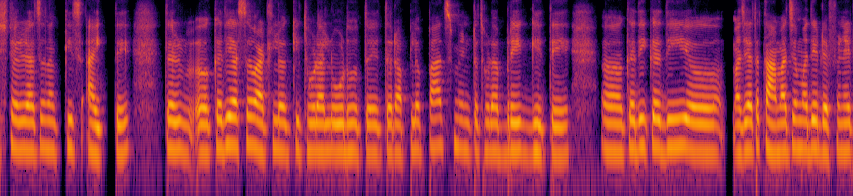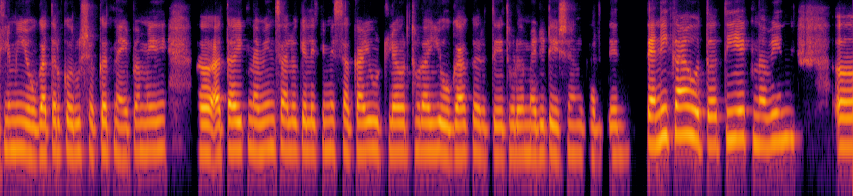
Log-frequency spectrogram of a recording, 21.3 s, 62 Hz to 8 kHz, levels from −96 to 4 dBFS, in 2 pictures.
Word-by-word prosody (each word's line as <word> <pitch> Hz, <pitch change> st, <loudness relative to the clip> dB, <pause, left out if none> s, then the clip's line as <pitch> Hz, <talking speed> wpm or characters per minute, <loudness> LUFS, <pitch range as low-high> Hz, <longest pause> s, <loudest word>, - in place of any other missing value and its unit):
शरीराचं 200 Hz, -1 st, 0 dB
नक्कीच 195 Hz, +1 st, -3 dB
ऐकते. 180 Hz, +1 st, -1 dB, 0.5 s
तर 200 Hz, -1 st, +3 dB, 0.2 s
अ, 185 Hz, 0 st, +3 dB
कधी 210 Hz, +2 st, +3 dB
असं 220 Hz, +1 st, +3 dB
वाटलं 195 Hz, -1 st, +2 dB
की 200 Hz, -, -4 dB
थोडा 190 Hz, 0 st, +2 dB
लोड 185 Hz, 0 st, +1 dB
होत 185 Hz, -1 st, -3 dB
आहे 180 Hz, -1 st, 0 dB
तर 185 Hz, 0 st, 0 dB
आपलं 180 Hz, +2 st, -2 dB
5 215 Hz, 0 st, -1 dB
मिनिटं 195 Hz, -3 st, -6 dB
थोडा 190 Hz, 0 st, 0 dB
ब्रेक 190 Hz, -2 st, 0 dB
घेते. 175 Hz, -1 st, -1 dB, 0.5 s
अ, 200 Hz, -, -4 dB, 0.3 s
कधी-कधी 210 Hz, 0 st, +1 dB, 0.2 s
अ, 195 Hz, -, +4 dB, 0.5 s
म्हणजे 185 Hz, +2 st, +2 dB
आता 205 Hz, +2 st, +2 dB
कामाच्यामध्ये 195 Hz, +1 st, +3 dB
डेफिनेटली 190 Hz, +2 st, -2 dB
मी 200 Hz, 0 st, -2 dB
योगा 180 Hz, 0 st, +2 dB
तर 195 Hz, -, +1 dB
करू 185 Hz, 0 st, 0 dB
शकत 190 Hz, +1 st, -1 dB
नाही 170 Hz, -2 st, -3 dB
पण 190 Hz, 0 st, -4 dB
मी 195 Hz, +1 st, -3 dB, 0.5 s
अ, 185 Hz, -, +4 dB
आता 185 Hz, +1 st, +5 dB
एक 195 Hz, +1 st, 0 dB
नवीन 195 Hz, +2 st, -2 dB
चालू 195 Hz, -2 st, -1 dB
केलं, 195 Hz, -1 st, -1 dB
की 195 Hz, -, -7 dB
मी 200 Hz, 0 st, -4 dB
सकाळी 190 Hz, 0 st, 0 dB
उठल्यावर 190 Hz, -1 st, 0 dB
थोडा 195 Hz, -1 st, -1 dB
योगा 185 Hz, -1 st, +2 dB
करते, 175 Hz, -2 st, -3 dB
थोडं 180 Hz, 0 st, -3 dB
मेडिटेशन 180 Hz, 0 st, -3 dB
करते. 175 Hz, +1 st, -6 dB, 0.3 s
त्यांनी 230 Hz, +4 st, +6 dB
काय 285 Hz, 0 st, +7 dB
होतं 245 Hz, -5 st, +3 dB
ती 255 Hz, +1 st, +2 dB
एक 260 Hz, -2 st, -4 dB
नवीन 240 Hz, +3 st, 0 dB, 0.5 s
अ, 215 Hz, -, +5 dB
190 Hz, 165 wpm, -20 LUFS, 185-205 Hz, 0.5 s, काय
